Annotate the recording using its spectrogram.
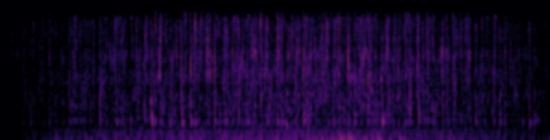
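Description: Faint crackling, trickling sound effect made of many tiny clicks, swelling in about a second and a half in and fading out near the end.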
